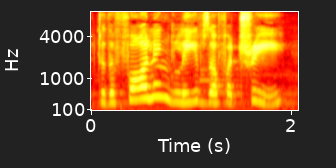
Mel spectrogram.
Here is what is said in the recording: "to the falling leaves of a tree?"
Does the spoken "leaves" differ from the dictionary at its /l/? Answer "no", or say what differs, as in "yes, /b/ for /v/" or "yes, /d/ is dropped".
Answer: no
